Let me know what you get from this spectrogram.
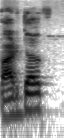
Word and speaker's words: Bhargav: My name is Bhargav. – Bhargav? – Yep.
